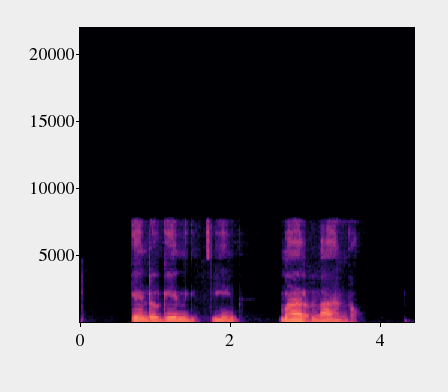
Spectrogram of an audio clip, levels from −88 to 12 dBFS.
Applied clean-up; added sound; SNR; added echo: neural mask model DeepFilterNet 3.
